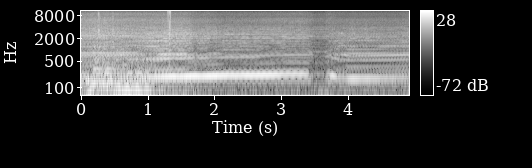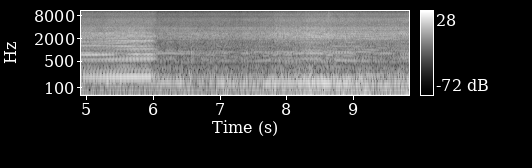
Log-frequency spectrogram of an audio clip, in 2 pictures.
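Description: VW Lupo race car's engine heard from inside the cabin, running hard at high revs. The pitch drops sharply for a gear change about three and a half seconds in, then climbs slowly again. The engine gets quieter about six seconds in.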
